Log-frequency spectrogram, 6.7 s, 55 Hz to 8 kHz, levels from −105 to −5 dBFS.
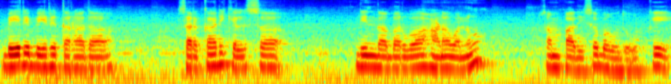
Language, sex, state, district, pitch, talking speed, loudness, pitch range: Kannada, male, Karnataka, Raichur, 145 Hz, 100 wpm, -18 LUFS, 140-155 Hz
